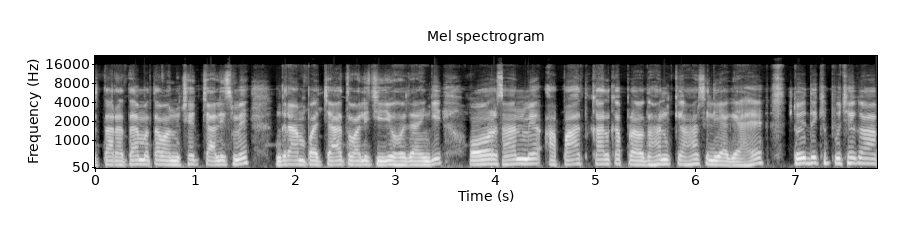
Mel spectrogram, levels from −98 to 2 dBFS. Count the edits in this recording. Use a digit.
1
